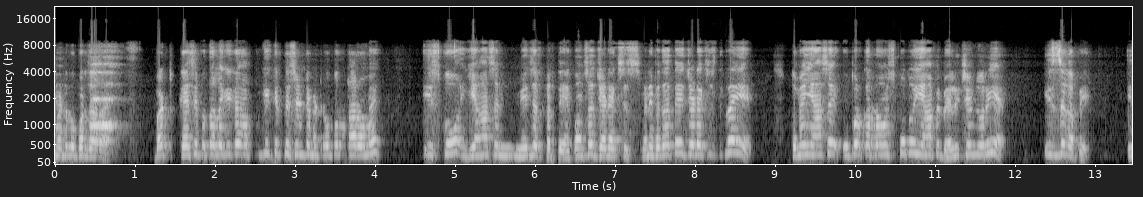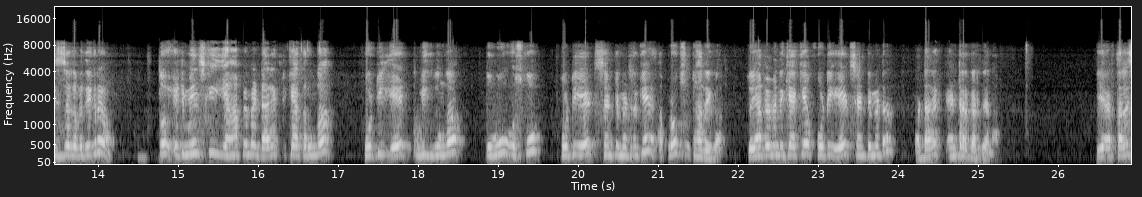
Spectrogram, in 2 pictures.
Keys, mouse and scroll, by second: 22.4 KP_4, 23.2 KP_8, 25.6 Return.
